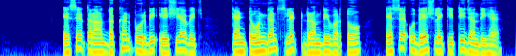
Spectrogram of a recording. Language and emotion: Punjabi, neutral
